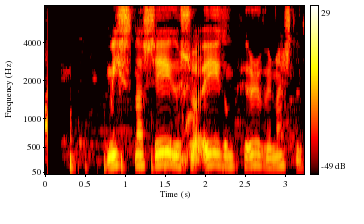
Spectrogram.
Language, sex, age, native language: Icelandic, male, 12, Icelandic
